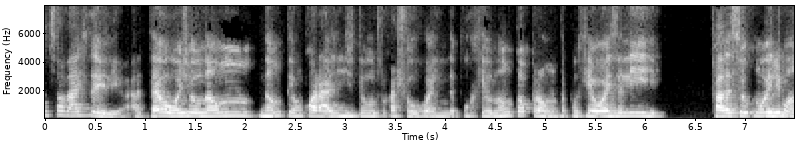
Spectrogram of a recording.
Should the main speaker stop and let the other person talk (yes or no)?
no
